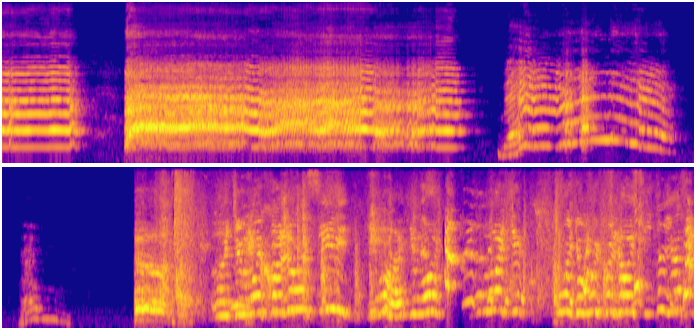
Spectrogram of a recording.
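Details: Pet Siberian Husky howling and screaming: a long sustained wail, then a series of yodelling rises and falls, a brief pause, and a burst of rapid choppy, talking-like yowls.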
